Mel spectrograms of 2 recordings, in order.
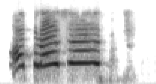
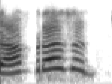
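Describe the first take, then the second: First: "I'm present." jumps to a very high squeal; squeaky high present. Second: Bright, lifted call of I'm present; cheerful present call. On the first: Teacher modelling the roll answer for jumping kids, very high squeal. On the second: Teacher showing kids how to answer the roll, lifted and cheery. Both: Shown as a demonstration. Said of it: "You have to jump up and down and say".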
